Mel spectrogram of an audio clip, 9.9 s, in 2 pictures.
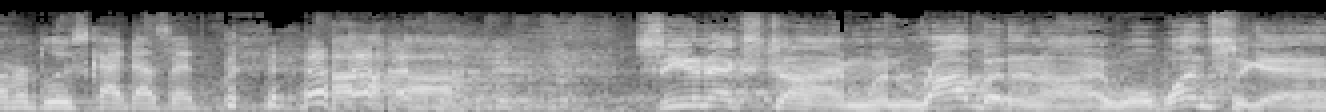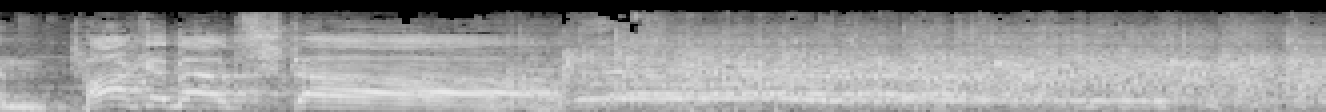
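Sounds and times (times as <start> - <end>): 
speech: 0.0 - 8.1
laughter: 0.8 - 2.5
applause: 6.9 - 9.9.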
